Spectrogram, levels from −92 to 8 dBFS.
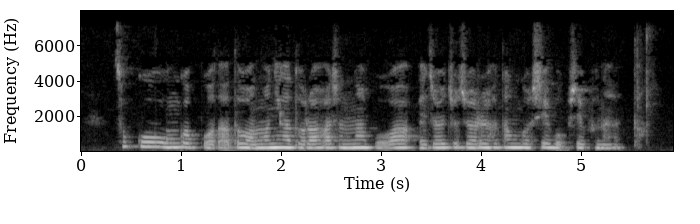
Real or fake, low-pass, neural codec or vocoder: real; 7.2 kHz; none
